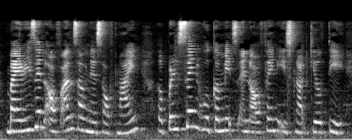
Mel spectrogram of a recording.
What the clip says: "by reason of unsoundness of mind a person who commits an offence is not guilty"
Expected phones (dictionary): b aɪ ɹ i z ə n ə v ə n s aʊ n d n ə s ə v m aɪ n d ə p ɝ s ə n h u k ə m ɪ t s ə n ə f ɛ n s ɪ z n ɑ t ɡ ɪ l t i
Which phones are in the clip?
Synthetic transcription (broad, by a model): b aɪ ɹ i z ə n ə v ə n s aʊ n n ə s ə f m aɪ n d ə p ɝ s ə n h u k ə m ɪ t s ə n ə f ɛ n ɪ s n ɑ t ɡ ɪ l t i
